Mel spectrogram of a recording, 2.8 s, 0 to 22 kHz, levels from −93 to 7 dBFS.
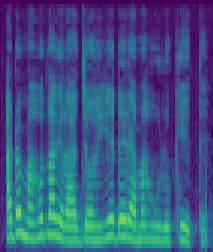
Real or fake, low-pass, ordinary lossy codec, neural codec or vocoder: real; 19.8 kHz; none; none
